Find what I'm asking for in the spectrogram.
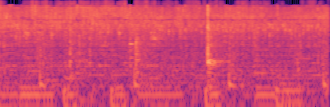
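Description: Italian sausage links fry in a pan with a loud, dense, continuous sizzle and crackle heard up close, plus one brief sharp tap, with no voices.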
